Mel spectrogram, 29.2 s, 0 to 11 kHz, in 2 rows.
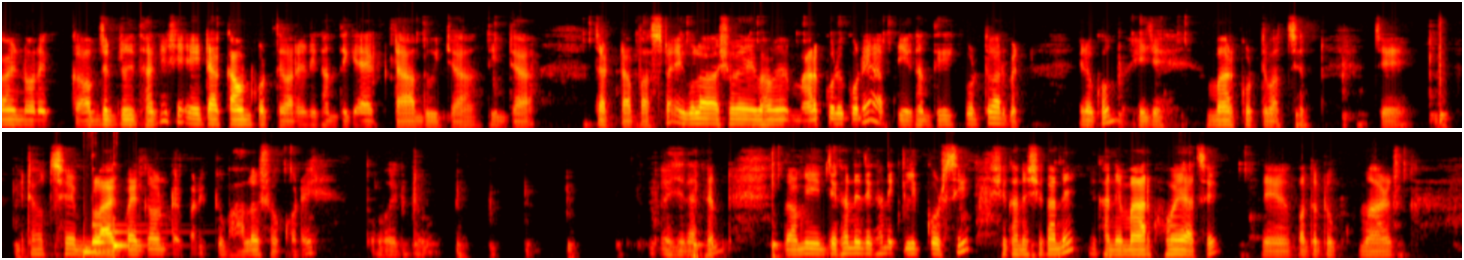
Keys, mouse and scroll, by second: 10.1 alt+scroll up 1, 12.6-15.0 alt+scroll down 1, 20.2 alt+BackSpace.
